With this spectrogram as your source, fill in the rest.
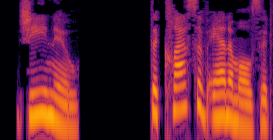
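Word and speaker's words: gnu: kanekiti's terrinus it is also referred to as a new pronounced g-new the class of animals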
